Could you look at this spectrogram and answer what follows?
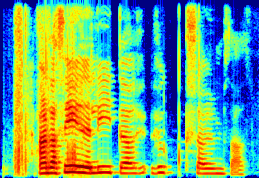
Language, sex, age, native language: Icelandic, male, 12, Icelandic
